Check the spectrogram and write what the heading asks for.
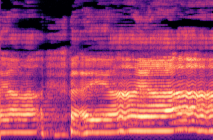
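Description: A man chanting an Arabic elegy in a slow, ornamented melody of long, wavering held notes. He breaks off briefly for a breath about a second in, then goes on.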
